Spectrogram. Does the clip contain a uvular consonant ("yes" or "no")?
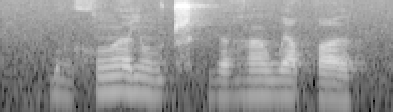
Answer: yes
